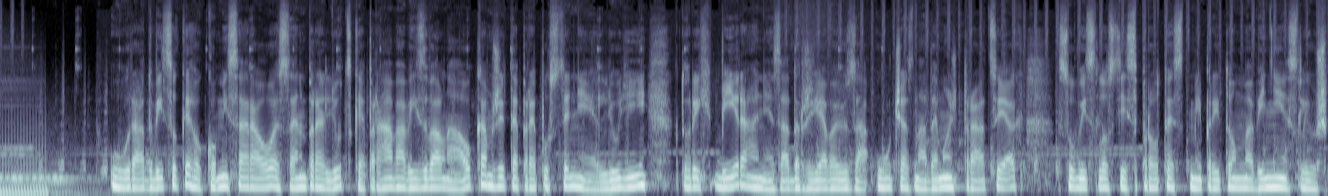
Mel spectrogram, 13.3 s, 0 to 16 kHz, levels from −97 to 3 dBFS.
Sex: male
